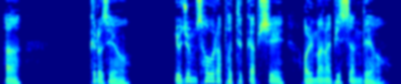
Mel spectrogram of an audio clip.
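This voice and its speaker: A man's voice: lowish voice, expressive, measured pace, a little mellow, dry recording, studio quality. A man voicing a rude, sneering young woman who is about to marry, in an audiobook. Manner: sneering, blunt.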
